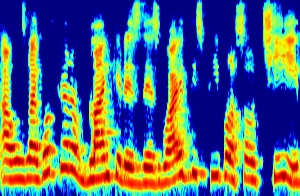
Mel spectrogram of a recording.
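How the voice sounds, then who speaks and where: A woman is speaking. She has a Greek accent. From Greece. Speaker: yoga teacher. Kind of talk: interview. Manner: animated.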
